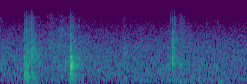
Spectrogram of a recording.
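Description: A few faint, short ticks and light taps from small painted canvases being handled on a metal display rack.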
